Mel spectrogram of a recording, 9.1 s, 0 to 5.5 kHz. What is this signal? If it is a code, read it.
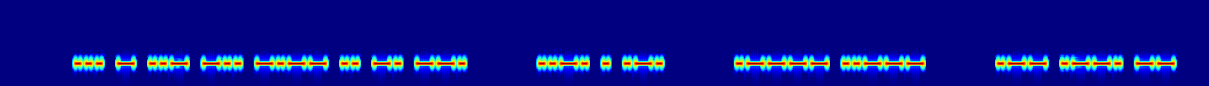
Morse code, heard as a keyed tone, about 30 wpm, 700 Hz. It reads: STUDYING FER 12 WPM
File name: UK MASTER QSOs TRAINING / 30WPM / UK MASTER QSOs 0033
